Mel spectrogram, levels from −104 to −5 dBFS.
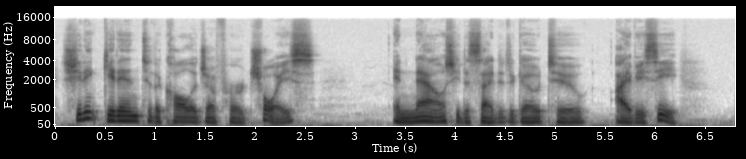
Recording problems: none

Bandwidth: 15 kHz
